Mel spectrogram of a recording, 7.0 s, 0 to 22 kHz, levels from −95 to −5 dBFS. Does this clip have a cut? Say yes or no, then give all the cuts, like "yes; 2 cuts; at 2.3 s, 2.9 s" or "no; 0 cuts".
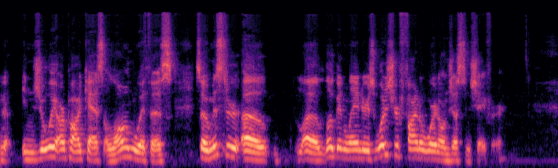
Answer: no; 0 cuts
